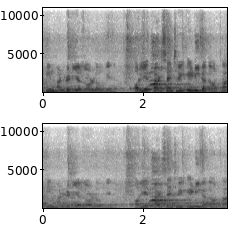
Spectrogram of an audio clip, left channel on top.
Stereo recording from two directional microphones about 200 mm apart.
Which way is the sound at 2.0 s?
65° left (ahead or behind).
